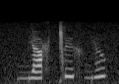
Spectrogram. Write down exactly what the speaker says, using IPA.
bʲɑxǀyxbʲu

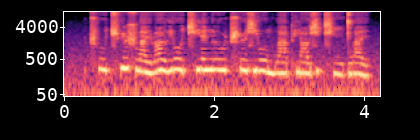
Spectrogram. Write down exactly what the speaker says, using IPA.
ʈ͡ʂʰu˧˥t͡ɕʰy˥ ʂwa˨˩ɪ̯ɻɑ˥˧ʊ̯ljo˥˩ʊ̯ t͡ɕʰjɛ˥n lu˥ ʈ͡ʂʰɻ̩˥˧ɕjo˥˩ʊ̯ mwä˧˥pʰjɑ˧˥ʊ̯ɕi˧ t͡ɕʰi˨˩t̪wa˥˩ɪ̯

